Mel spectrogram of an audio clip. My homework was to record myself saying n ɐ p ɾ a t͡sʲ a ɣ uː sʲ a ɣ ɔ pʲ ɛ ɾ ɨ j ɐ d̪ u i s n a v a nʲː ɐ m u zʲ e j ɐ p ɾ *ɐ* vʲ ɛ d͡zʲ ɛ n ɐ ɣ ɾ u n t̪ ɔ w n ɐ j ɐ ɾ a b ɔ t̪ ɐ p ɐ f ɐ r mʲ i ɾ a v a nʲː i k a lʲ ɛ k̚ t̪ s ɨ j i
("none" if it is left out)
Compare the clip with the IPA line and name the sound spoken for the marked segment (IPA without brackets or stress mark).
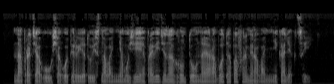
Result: a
